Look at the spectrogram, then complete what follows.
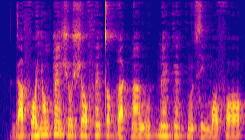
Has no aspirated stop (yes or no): yes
